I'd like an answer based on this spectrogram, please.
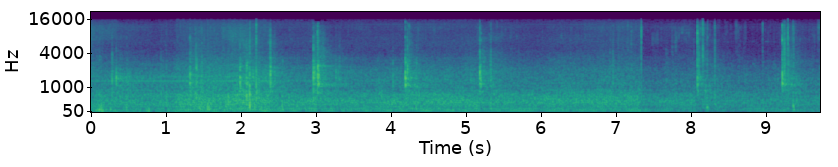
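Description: Slalom racer's skis scraping and carving over packed snow, with a series of sharp clacks roughly once a second as the slalom gate poles are struck.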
